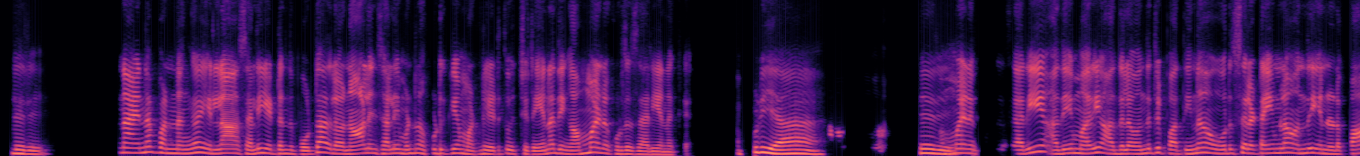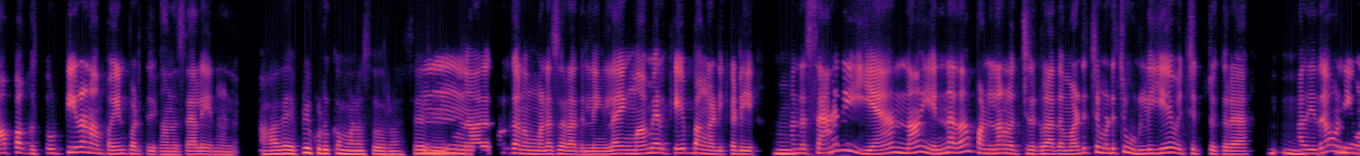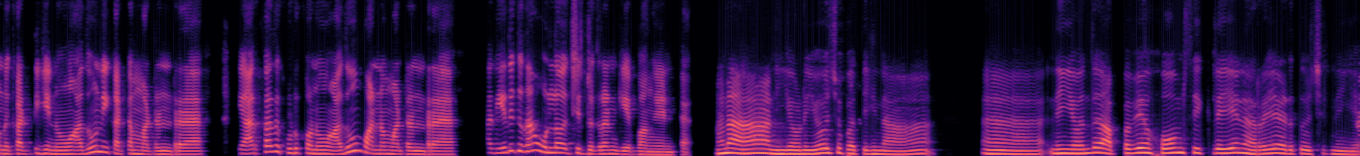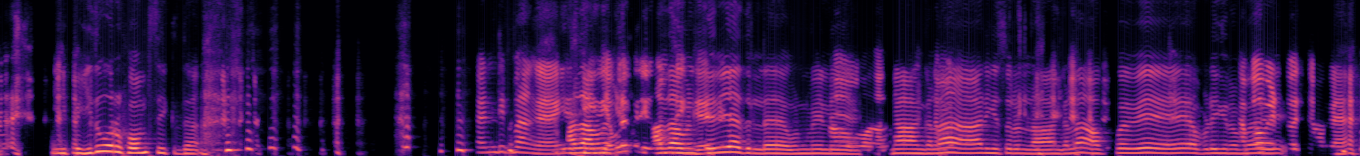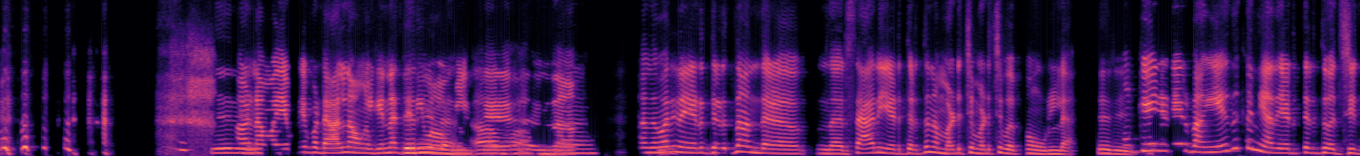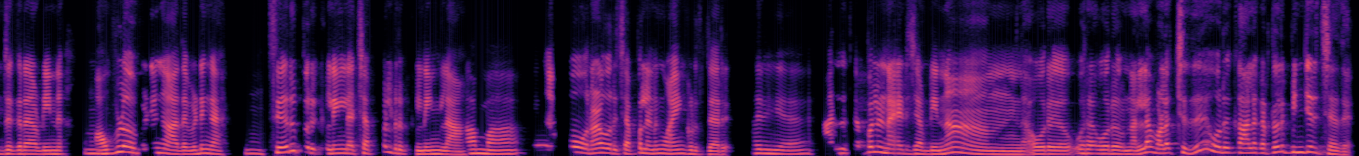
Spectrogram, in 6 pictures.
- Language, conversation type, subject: Tamil, podcast, வீட்டில் உள்ள பொருட்களும் அவற்றோடு இணைந்த நினைவுகளும் உங்களுக்கு சிறப்பானவையா?
- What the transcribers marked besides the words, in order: other background noise; tapping; in English: "ஹோம்சிக்லயே"; laugh; in English: "ஹோம்சிக்"; laughing while speaking: "இது இது எவ்வளோ பெரிய ஹோம்சிக்கு … என்ன தெரியுமா அவங்களுக்கு"; laugh; in English: "ஹோம்சிக்கு"; laugh; laugh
